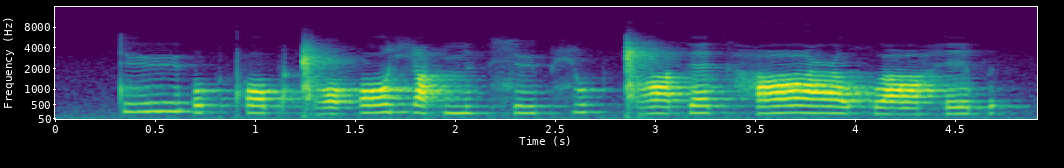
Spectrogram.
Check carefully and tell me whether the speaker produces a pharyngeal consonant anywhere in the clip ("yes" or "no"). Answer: yes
